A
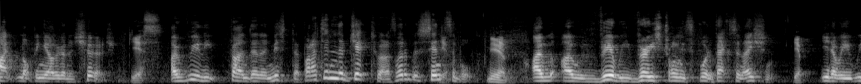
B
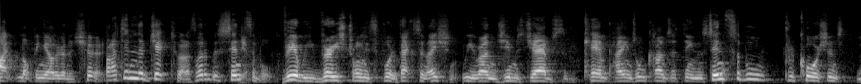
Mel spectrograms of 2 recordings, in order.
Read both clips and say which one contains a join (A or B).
B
